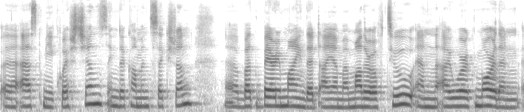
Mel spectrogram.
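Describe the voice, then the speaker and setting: A middle-aged woman from Sweden with a Swedish accent, a gynecologist introducing her educational channel in earnest, halting English with many fillers. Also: medium pitch, warm tone. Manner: earnest, hesitant with frequent uh fillers.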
